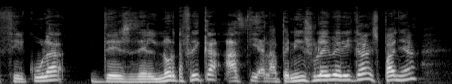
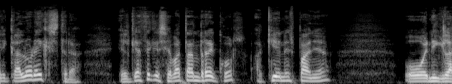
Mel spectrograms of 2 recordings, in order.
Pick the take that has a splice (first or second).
first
